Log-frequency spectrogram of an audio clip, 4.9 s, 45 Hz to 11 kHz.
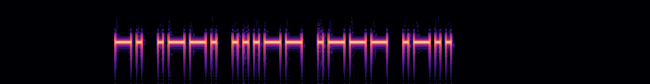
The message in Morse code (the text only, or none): NP3JL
